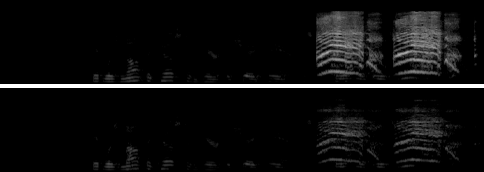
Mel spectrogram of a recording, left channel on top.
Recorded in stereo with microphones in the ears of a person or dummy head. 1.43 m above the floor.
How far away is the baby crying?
About 0.5 m.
